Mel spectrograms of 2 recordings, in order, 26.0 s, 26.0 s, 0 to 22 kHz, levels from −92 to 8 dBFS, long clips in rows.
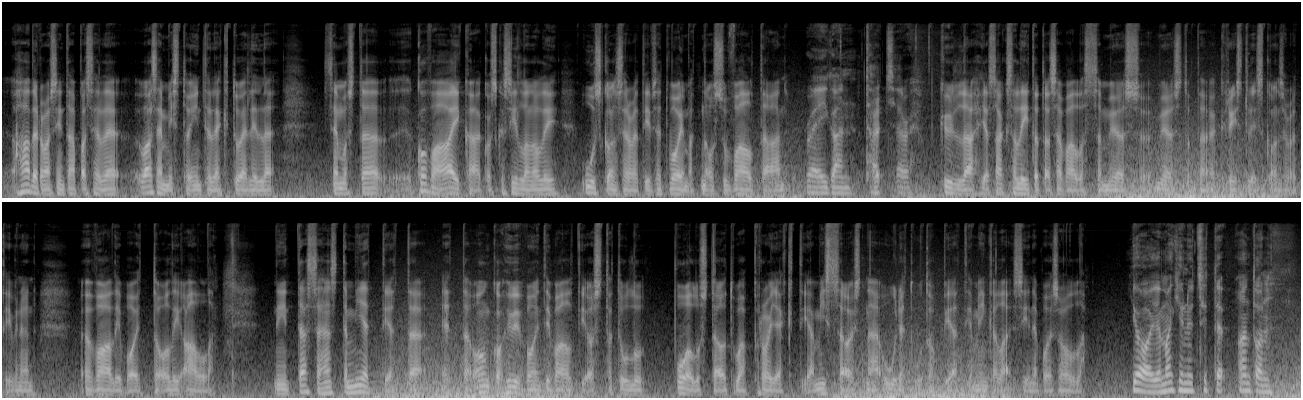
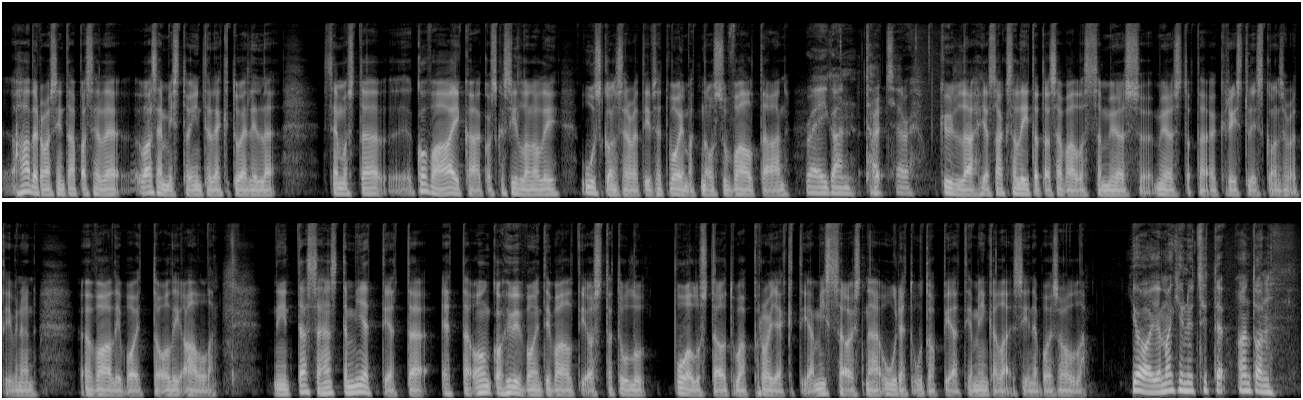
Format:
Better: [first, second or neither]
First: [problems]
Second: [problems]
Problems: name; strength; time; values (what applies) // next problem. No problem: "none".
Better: second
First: wind noise on the microphone; occasional gusts; 15 dB below the speech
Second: none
